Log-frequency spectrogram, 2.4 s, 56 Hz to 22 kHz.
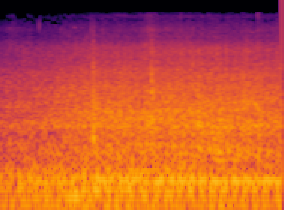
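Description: Kawasaki Versys 650 parallel-twin engine running at low speed, a steady low hum with road noise, heard from the rider's seat.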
